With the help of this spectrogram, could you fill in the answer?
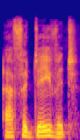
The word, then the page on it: affidavit: American English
